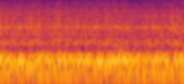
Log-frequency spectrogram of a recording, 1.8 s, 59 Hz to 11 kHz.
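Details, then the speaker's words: 2006 Honda CBR600RR with 23,700 miles, started on first crank; steady, even four-cylinder idle with no knocks or misses; normal idle, healthy bike. "Yeah, it's a pretty good bike, man. I like it."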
